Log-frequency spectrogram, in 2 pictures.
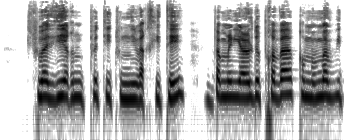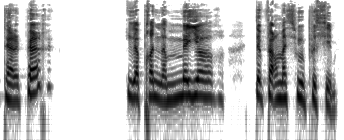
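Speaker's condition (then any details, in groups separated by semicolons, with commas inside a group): Profound congenital deafness; accent from deafness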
